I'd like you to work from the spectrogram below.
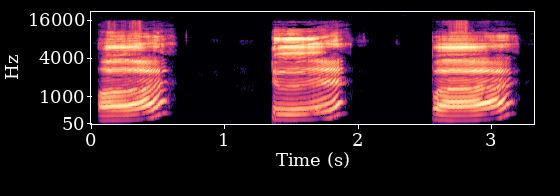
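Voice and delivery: अ, ट, प each sounded alone with pauses; letter by letter. Shown as a demonstration. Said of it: "चलिए देखिए". (अक्षर-अक्षर अलग करके)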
